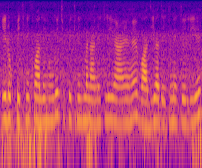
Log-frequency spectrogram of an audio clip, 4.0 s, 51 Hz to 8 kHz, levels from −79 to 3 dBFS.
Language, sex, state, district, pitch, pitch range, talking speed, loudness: Hindi, female, Chhattisgarh, Raipur, 205 Hz, 200-215 Hz, 235 wpm, -19 LUFS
